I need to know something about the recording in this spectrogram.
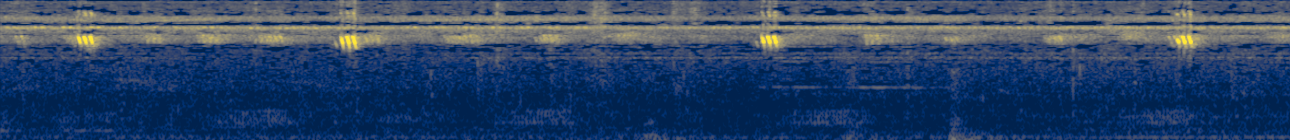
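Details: Cricket, called jhingur in India, giving short bright high chirps about every one to two seconds over a steady high insect hum and faint low background rumble.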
